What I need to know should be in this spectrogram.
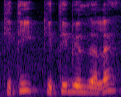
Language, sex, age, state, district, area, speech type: Marathi, male, 30-45, Maharashtra, Ahmednagar, urban, spontaneous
